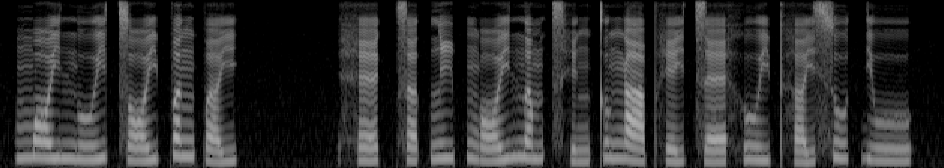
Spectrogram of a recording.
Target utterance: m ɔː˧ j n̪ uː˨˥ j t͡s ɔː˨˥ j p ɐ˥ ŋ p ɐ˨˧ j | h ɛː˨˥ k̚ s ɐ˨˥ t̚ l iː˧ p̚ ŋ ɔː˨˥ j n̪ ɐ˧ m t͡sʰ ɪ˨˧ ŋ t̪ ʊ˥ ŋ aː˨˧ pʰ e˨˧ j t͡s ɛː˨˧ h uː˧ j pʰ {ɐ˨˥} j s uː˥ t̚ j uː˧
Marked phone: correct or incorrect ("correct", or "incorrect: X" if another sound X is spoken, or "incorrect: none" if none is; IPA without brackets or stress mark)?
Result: correct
